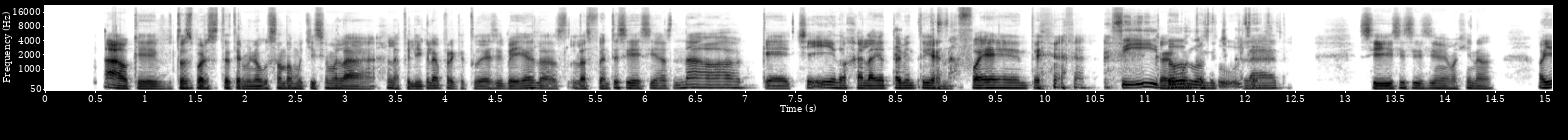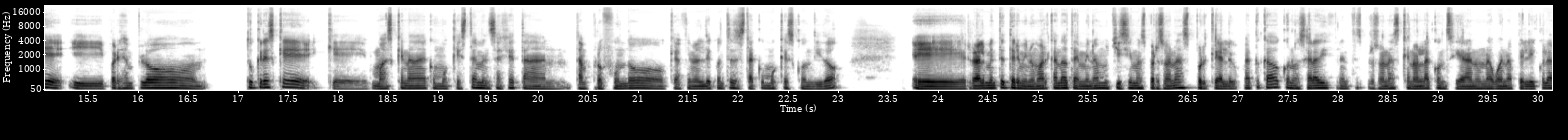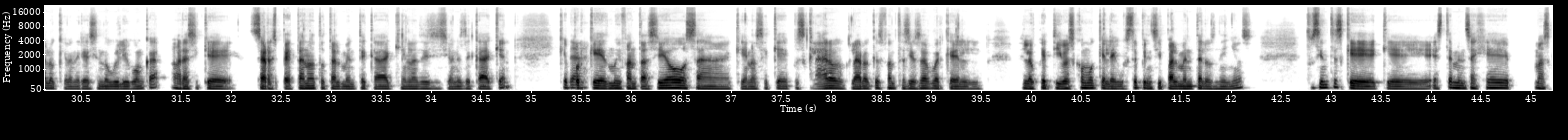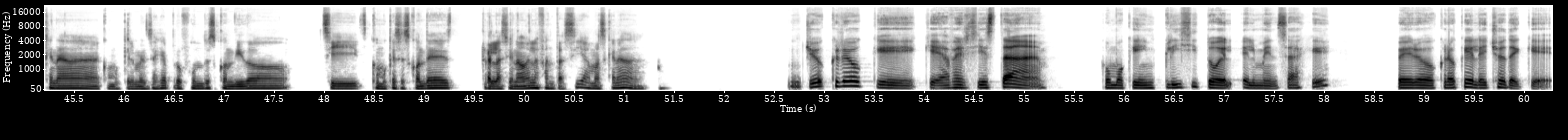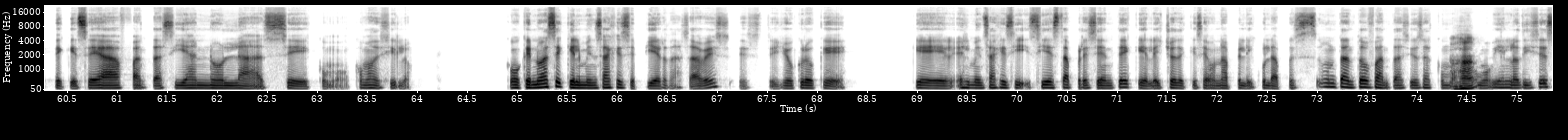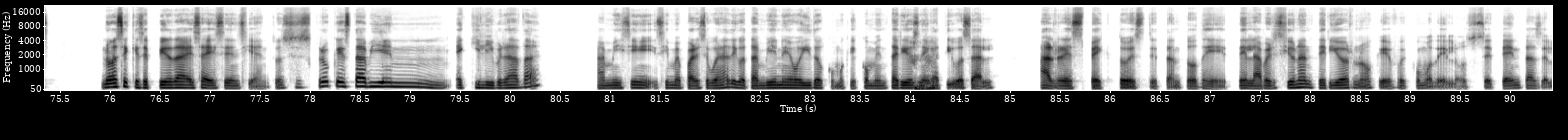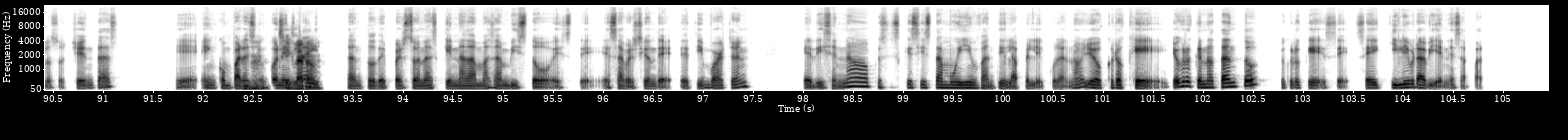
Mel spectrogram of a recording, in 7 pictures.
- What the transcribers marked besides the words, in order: other background noise; unintelligible speech; laugh
- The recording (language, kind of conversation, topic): Spanish, podcast, ¿Qué película te marcó de joven y por qué?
